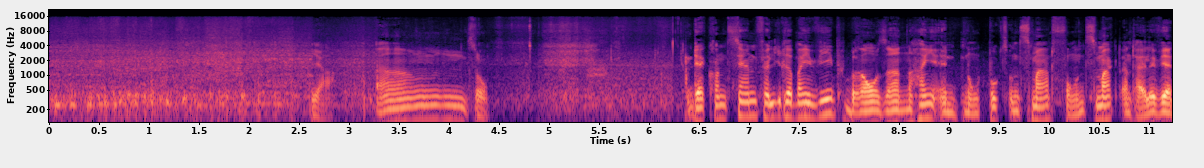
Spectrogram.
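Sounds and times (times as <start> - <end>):
S-Bahn commuter train rushing past in snow, kicking snow up: 0.0 - 6.2
speech: 2.6 - 4.6, 6.4 - 11.2.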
